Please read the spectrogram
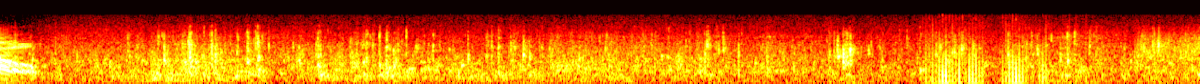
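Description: Water splashing and lapping around outrigger canoes, with scattered small splashes and faint voices, under the hiss of an old film soundtrack.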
